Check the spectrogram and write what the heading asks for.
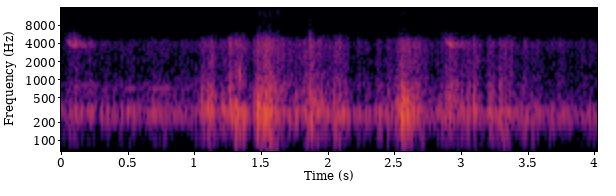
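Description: Near quiet, with a few faint, scattered small clicks and rustles over the middle of the pause.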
